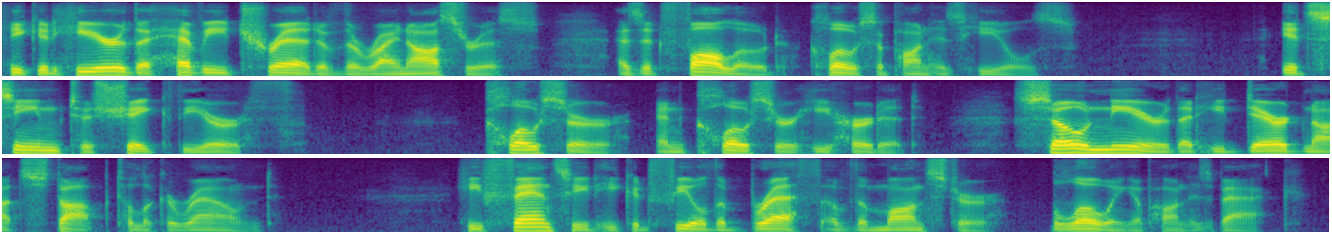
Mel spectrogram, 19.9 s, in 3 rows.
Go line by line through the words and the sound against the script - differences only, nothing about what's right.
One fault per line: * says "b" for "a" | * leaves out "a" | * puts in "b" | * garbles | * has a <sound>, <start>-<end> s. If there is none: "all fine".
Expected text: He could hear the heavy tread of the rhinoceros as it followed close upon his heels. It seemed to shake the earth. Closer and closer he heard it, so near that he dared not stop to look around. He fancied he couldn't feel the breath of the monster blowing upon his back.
* says "could" for "couldn't"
